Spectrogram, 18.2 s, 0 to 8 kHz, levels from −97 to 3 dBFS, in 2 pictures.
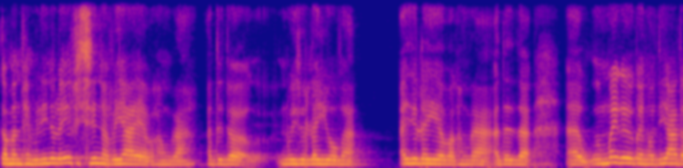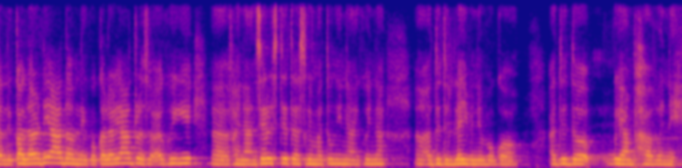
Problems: background sounds at intervals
